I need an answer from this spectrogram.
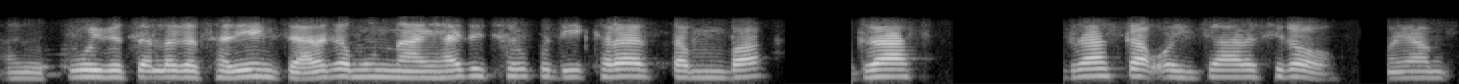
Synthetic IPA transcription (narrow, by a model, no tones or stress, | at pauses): ɐɾutujbɐt͡ʃɐt̚lɐɡɐsʰɐɾeŋzaɾɐɡɐmuŋnajɦajdɔsɐɾukudikʰɐɾɐtɐmbɐ | ɡɾas | ɡɾaskap̚ojŋt͡ʃaɾɐsiɾɔ | mɐjam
